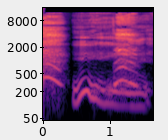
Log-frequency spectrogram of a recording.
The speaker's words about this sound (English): Gasp!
